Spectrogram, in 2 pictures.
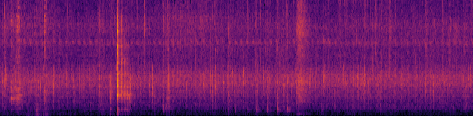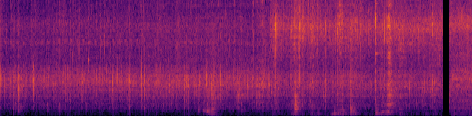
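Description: Sliced okra sizzling in hot oil in a steel pan, a steady frying hiss. A metal slotted spatula now and then knocks and scrapes against the pan as the okra is stirred.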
